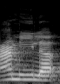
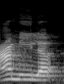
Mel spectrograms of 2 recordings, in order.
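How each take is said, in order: No difference in how they are said.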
